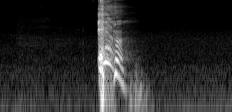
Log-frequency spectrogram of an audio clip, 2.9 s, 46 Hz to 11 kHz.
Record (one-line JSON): {"cough_length": "2.9 s", "cough_amplitude": 32768, "cough_signal_mean_std_ratio": 0.26, "survey_phase": "alpha (2021-03-01 to 2021-08-12)", "age": "45-64", "gender": "Female", "wearing_mask": "No", "symptom_none": true, "symptom_onset": "3 days", "smoker_status": "Never smoked", "respiratory_condition_asthma": false, "respiratory_condition_other": false, "recruitment_source": "Test and Trace", "submission_delay": "2 days", "covid_test_result": "Positive", "covid_test_method": "RT-qPCR", "covid_ct_value": 24.6, "covid_ct_gene": "ORF1ab gene", "covid_ct_mean": 25.1, "covid_viral_load": "5700 copies/ml", "covid_viral_load_category": "Minimal viral load (< 10K copies/ml)"}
